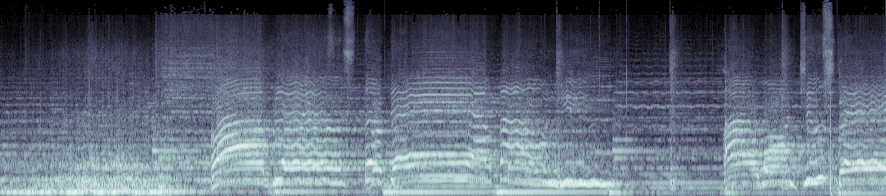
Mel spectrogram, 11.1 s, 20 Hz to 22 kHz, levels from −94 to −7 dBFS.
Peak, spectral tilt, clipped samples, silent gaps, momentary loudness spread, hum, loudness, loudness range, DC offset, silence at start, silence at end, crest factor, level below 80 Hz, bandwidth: -6 dBFS; -7 dB/octave; under 0.1%; none; 9 LU; none; -19 LUFS; 3 LU; under 0.1%; 0 s; 0 s; 14 dB; -46 dBFS; 18 kHz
